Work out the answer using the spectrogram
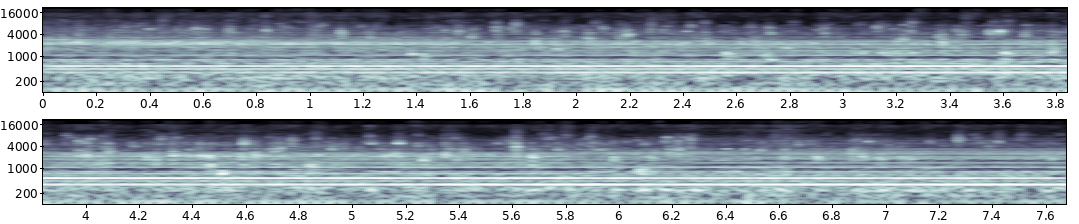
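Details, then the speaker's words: ecozy countertop nugget ice maker set to small cubes: a soft, steady pump hum with a light trickle of water as it fills the ice trays. This is normal water filling. "You'll hear it fill up the water, the little ice trays."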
